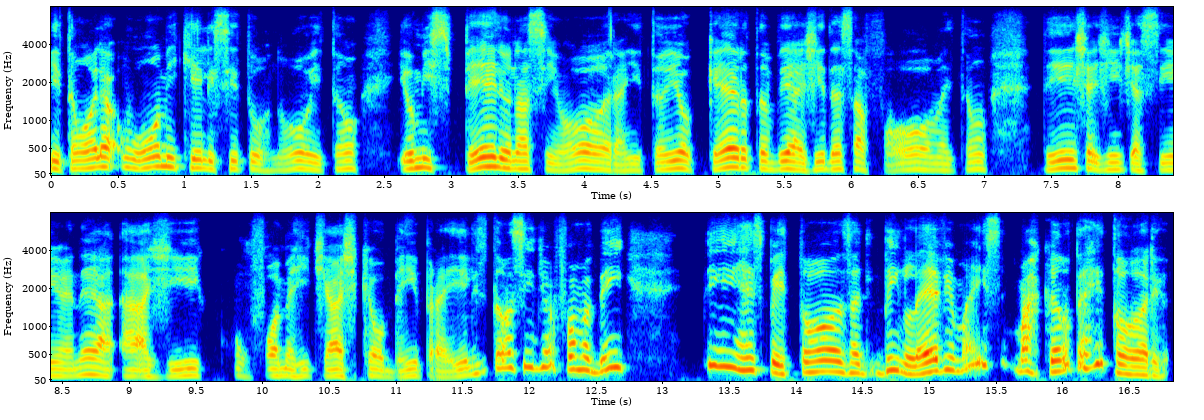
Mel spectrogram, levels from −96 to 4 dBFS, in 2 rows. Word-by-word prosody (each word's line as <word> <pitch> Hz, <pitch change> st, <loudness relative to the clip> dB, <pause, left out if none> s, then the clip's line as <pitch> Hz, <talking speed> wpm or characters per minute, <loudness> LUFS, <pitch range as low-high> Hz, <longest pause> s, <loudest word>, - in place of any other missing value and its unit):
"Então 135 Hz, 0 st, -1 dB
olha 160 Hz, +4 st, +3 dB
o 160 Hz, -3 st, -3 dB
homem 170 Hz, +3 st, +2 dB
que 170 Hz, -1 st, -11 dB
ele 145 Hz, -2 st, -1 dB
se 135 Hz, +1 st, -5 dB
tornou, 125 Hz, +2 st, -5 dB
então, 130 Hz, +4 st, -6 dB, 0.3 s
eu 135 Hz, -, +1 dB
me 160 Hz, -, +2 dB
espelho 155 Hz, +2 st, +3 dB
na 135 Hz, -1 st, +1 dB
senhora, 120 Hz, -2 st, -2 dB
então 110 Hz, +4 st, -7 dB
eu 140 Hz, -1 st, +1 dB
quero 160 Hz, +4 st, +4 dB
também 135 Hz, -2 st, 0 dB
agir 130 Hz, +1 st, -1 dB
dessa 135 Hz, 0 st, -2 dB
forma, 120 Hz, -1 st, -6 dB
então 125 Hz, +5 st, -8 dB, 0.4 s
deixa 140 Hz, +2 st, 0 dB
a -, -, -3 dB
gente, 125 Hz, 0 st, -4 dB
assim, 120 Hz, +2 st, -5 dB
né, 140 Hz, +3 st, -1 dB, 0.2 s
agir 110 Hz, +2 st, -2 dB, 0.2 s
conforme 120 Hz, +1 st, -5 dB
a 110 Hz, -, -5 dB
gente 115 Hz, 0 st, -7 dB
acha 115 Hz, 0 st, +1 dB
que -, -, -16 dB
é -, -, 0 dB
o 110 Hz, -, -2 dB
bem 105 Hz, +4 st, -7 dB
para 95 Hz, -, -6 dB
eles". 125 Hz, -, -5 dB
Então, 215 Hz, -, -1 dB
assim, 265 Hz, +1 st, 0 dB
de 270 Hz, -, -1 dB
uma 285 Hz, -, -2 dB
forma 230 Hz, -1 st, +3 dB
bem 250 Hz, +8 st, +2 dB, 0.6 s
bem 285 Hz, -5 st, +5 dB
respeitosa, 185 Hz, -3 st, +4 dB
bem 215 Hz, +8 st, +2 dB
leve 175 Hz, +9 st, +6 dB
mas 310 Hz, -, -3 dB
marcando 195 Hz, -1 st, +3 dB
território. 150 Hz, -, +2 dB
135 Hz, 180 wpm, -24 LUFS, 120-175 Hz, 0.6 s, leve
